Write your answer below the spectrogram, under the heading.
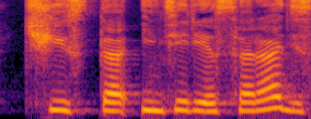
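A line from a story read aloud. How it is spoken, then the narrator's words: Plain. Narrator (Russian): спросила я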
